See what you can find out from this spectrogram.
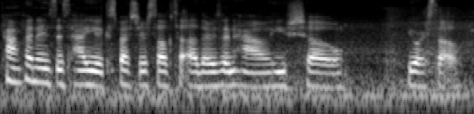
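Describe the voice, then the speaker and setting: Reflective woman over steady background noise. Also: low voice, moderate pace. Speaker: vlog host. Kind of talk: reflective casual monologue.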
